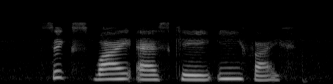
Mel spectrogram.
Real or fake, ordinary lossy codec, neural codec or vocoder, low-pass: fake; MP3, 64 kbps; codec, 16 kHz in and 24 kHz out, 1 kbps, XY-Tokenizer; 7.2 kHz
